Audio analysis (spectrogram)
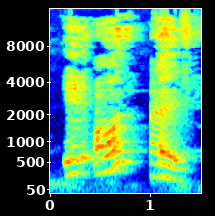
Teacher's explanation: कंठ तालु से बोले जाते हैं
